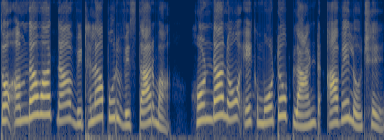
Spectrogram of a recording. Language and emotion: Gujarati, neutral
